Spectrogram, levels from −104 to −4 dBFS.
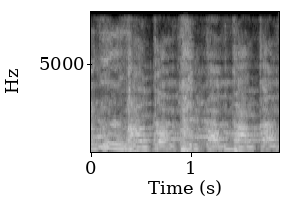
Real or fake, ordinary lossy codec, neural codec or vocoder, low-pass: fake; none; codec, 16 kHz, 4 kbps, FunCodec, trained on Chinese and English, 50 frames a second; none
